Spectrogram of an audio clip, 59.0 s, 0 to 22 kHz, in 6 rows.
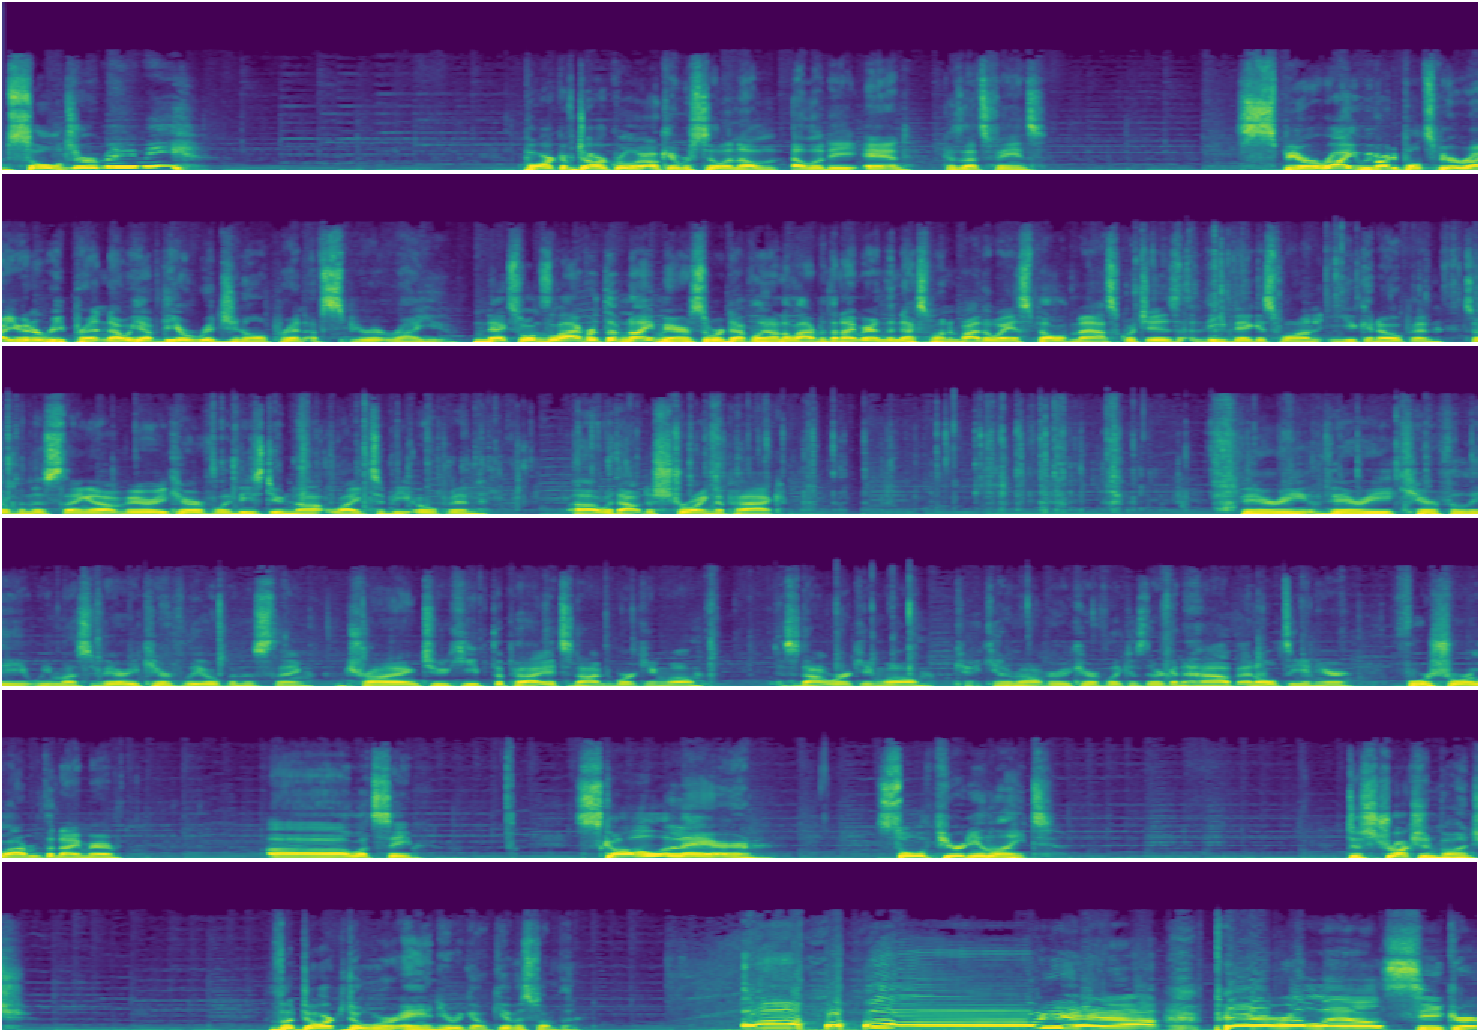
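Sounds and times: man yelping excitedly: 0:00.4 - 0:01.3, 0:54.2 - 0:58.5
wrapper crinkling and tearing: 0:16.6 - 0:36.5.

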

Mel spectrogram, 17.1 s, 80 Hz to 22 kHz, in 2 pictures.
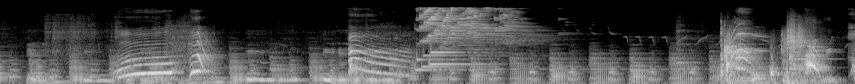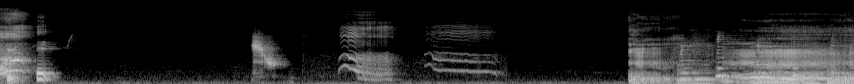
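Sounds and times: cartoon music: 0:03.5 - 0:07.0
cartoon sound effects: 0:04.1 - 0:05.5.

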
